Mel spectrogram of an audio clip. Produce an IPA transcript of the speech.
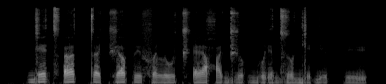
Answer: ɡe t͡sʼɐtːɜ t͡ʃɐpy fəlu t͡ʃʼɛħɐ d͡ʒʊɡ͡buɾʲə d͡zʊɡʲe ɠipːy

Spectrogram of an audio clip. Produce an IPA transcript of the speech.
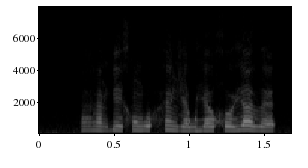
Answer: ɦæ̃ɠexõ βohɛ̃ʒæw jɛχʷæ jæðɛ

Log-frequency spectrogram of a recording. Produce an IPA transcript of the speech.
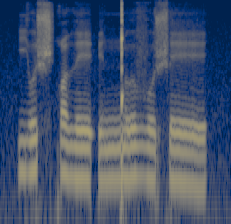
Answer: jʊʃqʷɪ ðeʔɪ ŋ͡ǃʊvoʃ ɾe

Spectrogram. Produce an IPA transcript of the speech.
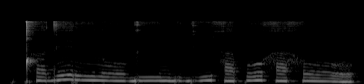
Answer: ǃʰɐdeɾɨːl oːɡɨːmbɨ ɡʱiha poha hoː

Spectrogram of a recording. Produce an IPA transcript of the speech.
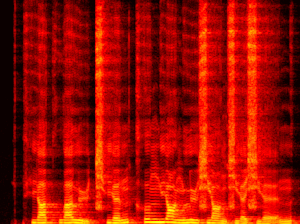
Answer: t̪ʰjä˧˥t̪ʰwä˧˥ly̰˨˩ t͡ɕʰjɛ˧˥nkʰɤ˥ŋjɑ˥˧ŋ ly˥˧ ɕjɑ˥˩ŋɕjɛ˧˥ɕjɛ̰˨˩˦n

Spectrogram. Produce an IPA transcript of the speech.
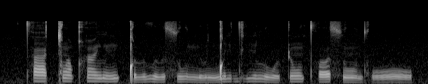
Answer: t̪ʰa˥ǀõ˥qʰĩ˥ lĩ˧˥˧ǃɯ˨˥ðɯ˩˧˩su˦˨ nɯ˩˧˩ŋ͡ǃi˥dʱi˥ lu˨˩˦ ʈõ˥t̪ʰʌ˧˥˧ sõ˦˨dʱo˩˧˩

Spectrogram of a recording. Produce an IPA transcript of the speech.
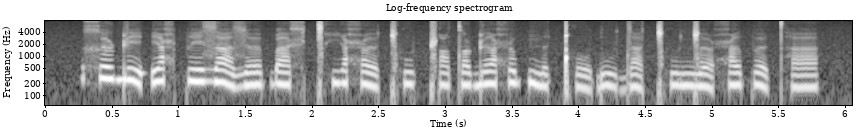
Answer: xœ˥ɖe˥˨ʔe˥ħ pe˥za˥˨ zœ˥ɓa˥x ǀʰi˥ħœ˥˨ ǀʰu˥ǁʏ˥tˤʏ˥ ɖɜ˥ħu˥p n̪ə˥ǃʰo˥˨ ɗu˥˨da˥˨ ǀʰu˥ŋ͡ǀœ˥˨ ħɜ˥pœ˥˨t̪ʰa˥

